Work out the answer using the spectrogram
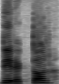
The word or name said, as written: director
